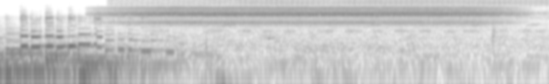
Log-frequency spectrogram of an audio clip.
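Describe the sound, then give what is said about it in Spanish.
A loud, continuous buzz of a cicada (order Hemiptera) drones steadily for several seconds after a brief stretch of plucked musical notes at the start, then fades slightly at the end. “La Cigarra Conocida también como chicharra, pertenece al orden taxonómico Hemiptera.”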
